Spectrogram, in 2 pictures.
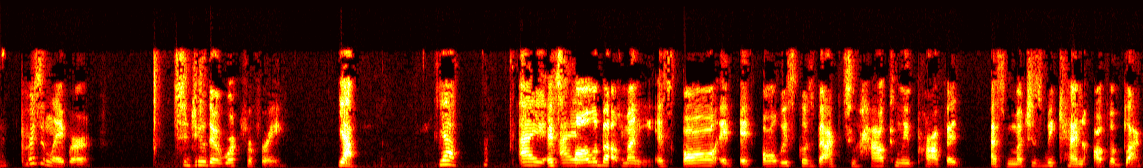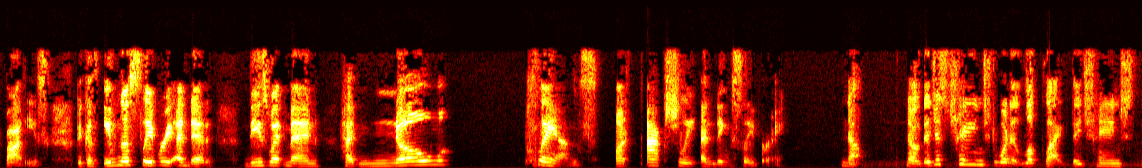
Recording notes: The audio from my Instagram live series Jacques Talk.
